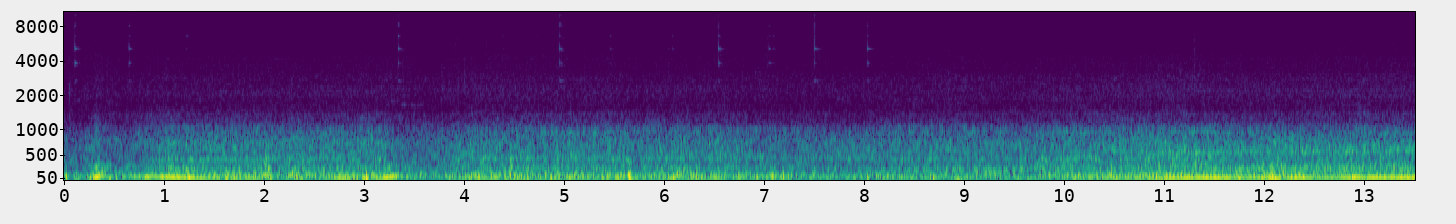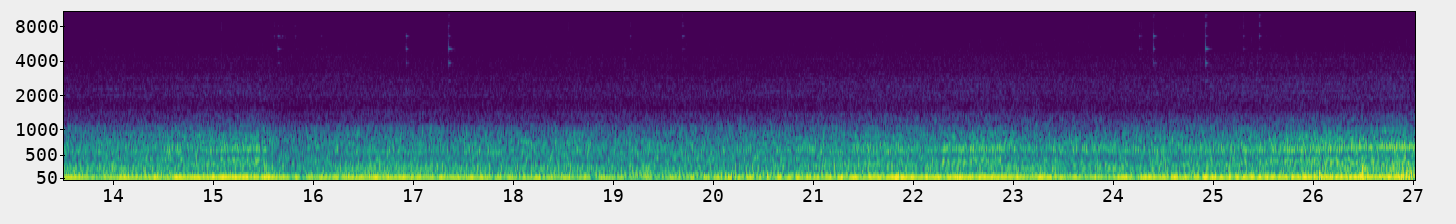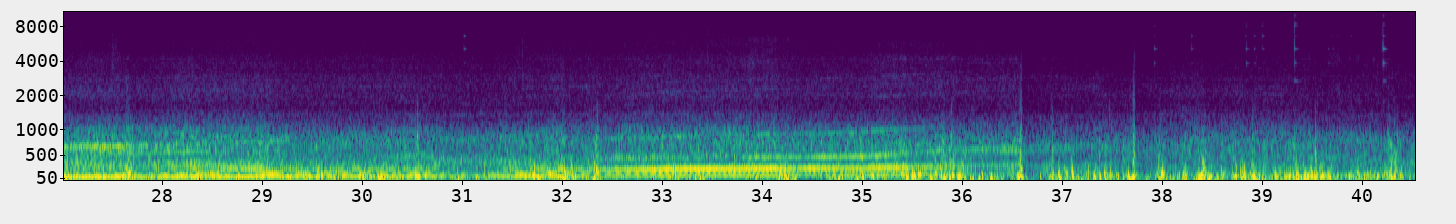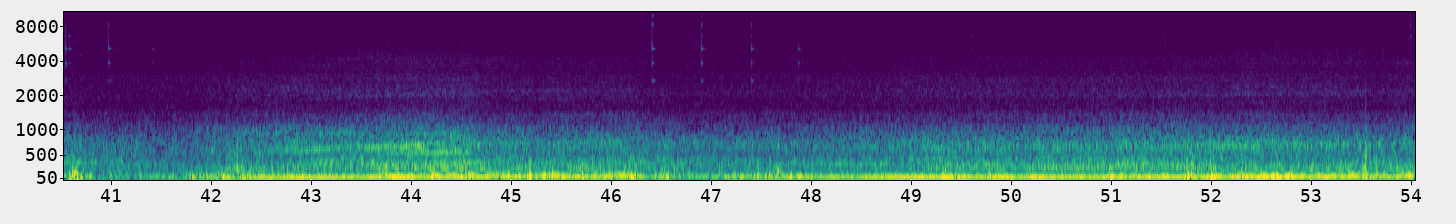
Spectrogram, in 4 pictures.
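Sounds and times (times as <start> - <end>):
rushing wind noise: 22.1 - 54.0
motorcycle engine running: 22.9 - 43.0.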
